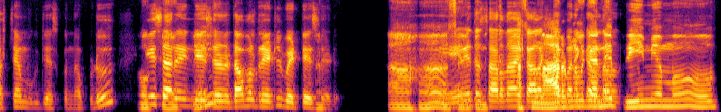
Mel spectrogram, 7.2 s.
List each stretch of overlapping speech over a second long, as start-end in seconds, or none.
4.4-6.1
